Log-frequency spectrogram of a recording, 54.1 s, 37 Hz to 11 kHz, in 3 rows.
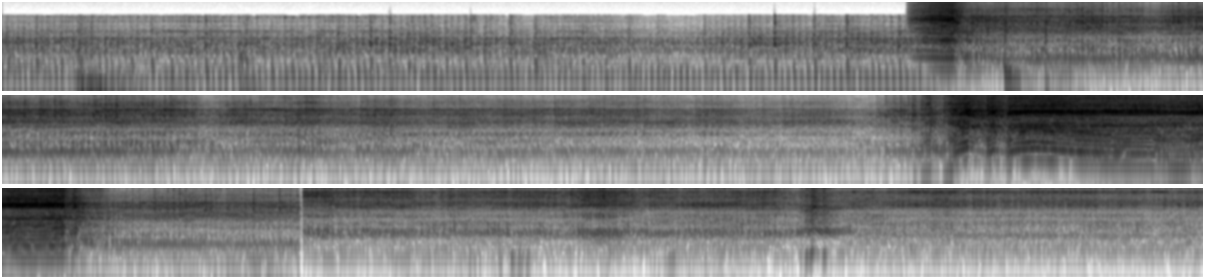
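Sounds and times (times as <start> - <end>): chainsaw idling and cutting: 0.0 - 54.0.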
